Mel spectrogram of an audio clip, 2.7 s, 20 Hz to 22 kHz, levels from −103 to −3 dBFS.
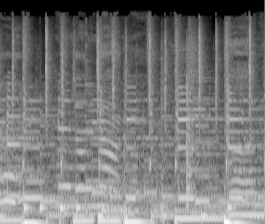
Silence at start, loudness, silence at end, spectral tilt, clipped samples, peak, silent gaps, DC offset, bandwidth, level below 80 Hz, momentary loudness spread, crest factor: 0 s; -18 LUFS; 0 s; -5.5 dB/octave; under 0.1%; 0 dBFS; none; under 0.1%; 16.5 kHz; -18 dBFS; 4 LU; 16 dB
